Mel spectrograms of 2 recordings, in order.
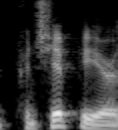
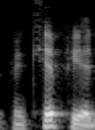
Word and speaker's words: Principia: That people like Newton, in writing the Principia or the Principia, depending on your preferred Latin pronunciation,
